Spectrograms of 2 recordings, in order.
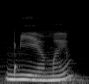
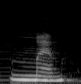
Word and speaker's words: мем: Некоторое время назад популярными были мемы. Есть, кстати, две группы людей, два лагеря. Одни произносят мем, а другие мэм.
